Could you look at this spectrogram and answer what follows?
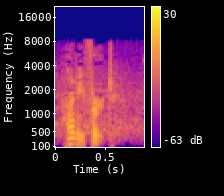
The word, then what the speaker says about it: Honigford: Spelled H-O-N-I-G-F-O-R-D, pronounced Honeyford.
